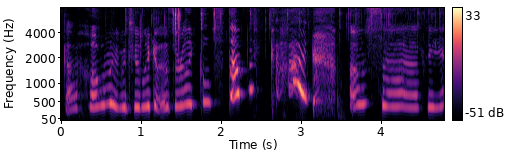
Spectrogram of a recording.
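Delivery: high and loud, bursting with excitement; over-the-top thrilled shopper voice; giddy excitement. Acted. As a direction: squeal it like you just got home with treasure. Excited unboxing just got home.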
